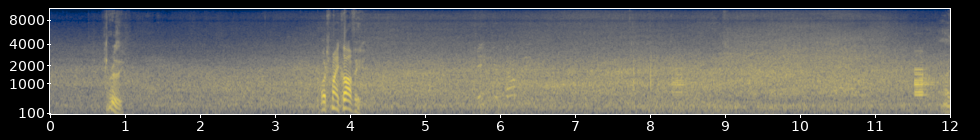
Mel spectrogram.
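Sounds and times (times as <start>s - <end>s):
city street traffic: 0.0s - 12.0s
car horn toot: 11.5s - 11.8s.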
